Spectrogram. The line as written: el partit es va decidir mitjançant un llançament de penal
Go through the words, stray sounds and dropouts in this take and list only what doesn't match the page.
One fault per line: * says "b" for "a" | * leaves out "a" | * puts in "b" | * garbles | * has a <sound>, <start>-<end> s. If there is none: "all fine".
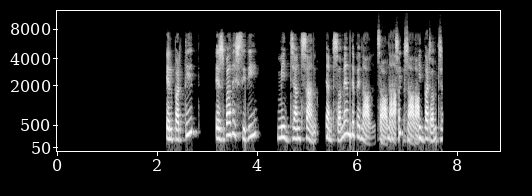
* leaves out "un"
* garbles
